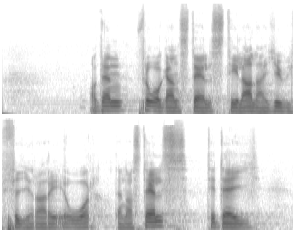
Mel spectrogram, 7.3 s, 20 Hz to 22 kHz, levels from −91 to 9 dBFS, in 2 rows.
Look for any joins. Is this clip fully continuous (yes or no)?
yes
